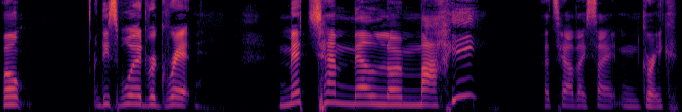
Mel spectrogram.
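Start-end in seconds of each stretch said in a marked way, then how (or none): 2.8-4.5 metamelomahi drawn out slowly, lifting at the end; pitch rise at end. Shown as a demonstration. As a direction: sound out "metamelomahi" slowly with a little final lift. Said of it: "do that little pitch rise at the end".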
